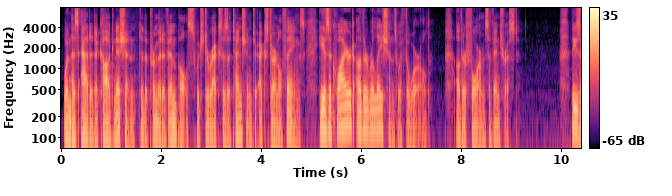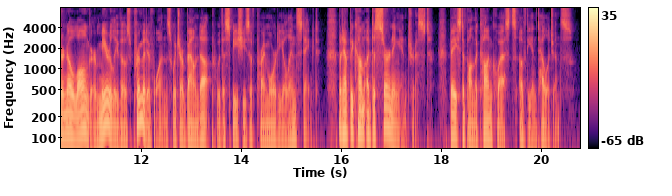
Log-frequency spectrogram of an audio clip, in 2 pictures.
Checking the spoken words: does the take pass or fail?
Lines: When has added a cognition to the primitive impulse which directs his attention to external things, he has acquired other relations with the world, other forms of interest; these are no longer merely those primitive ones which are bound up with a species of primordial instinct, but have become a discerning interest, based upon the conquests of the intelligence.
pass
